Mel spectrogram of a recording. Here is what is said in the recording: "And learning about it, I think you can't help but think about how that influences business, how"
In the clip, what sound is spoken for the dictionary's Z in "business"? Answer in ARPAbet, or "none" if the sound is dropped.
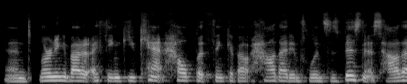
Z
